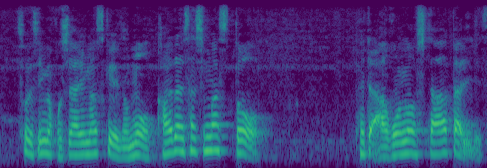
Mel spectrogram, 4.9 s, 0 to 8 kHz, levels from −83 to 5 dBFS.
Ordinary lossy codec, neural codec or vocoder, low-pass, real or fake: none; codec, 16 kHz, 8 kbps, FreqCodec, smaller model; 7.2 kHz; fake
